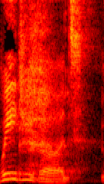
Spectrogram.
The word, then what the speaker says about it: Ouija: Ouija board.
